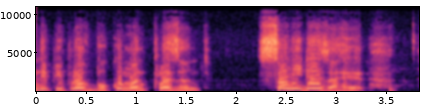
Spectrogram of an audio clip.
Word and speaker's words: Sonny: you know and though my name is spelled s-o-n-n-y sunny s-u-n-n-y sunny days ahead is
